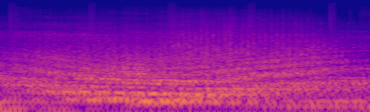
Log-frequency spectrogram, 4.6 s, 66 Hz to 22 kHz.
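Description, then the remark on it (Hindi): A helicopter passes very close in front of a sea-facing Standard Chartered Bank tower in Hong Kong, heard from the 36th floor, its rotor thumping in a steady rapid pulse over a loud, broad engine drone that stays strong throughout with no voices. “standard chartered bank sea facing tower में 36 floor से काम चलता था अपना बेहतरीन नज़ारा होता था सामने सी और फिर अदर एंड पर हांगकांग पेनिनसुला की बिल्डिंग्स टावर्स एट्सेट्रा अक्सर सामने से हेलीकॉप्टर निकल जाते थे बिल्कुल नज़दीक से”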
